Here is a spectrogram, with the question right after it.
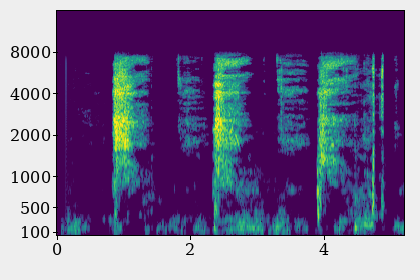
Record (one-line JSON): {"exhalation_length": "5.2 s", "exhalation_amplitude": 27332, "exhalation_signal_mean_std_ratio": 0.66, "survey_phase": "beta (2021-08-13 to 2022-03-07)", "age": "18-44", "gender": "Female", "wearing_mask": "No", "symptom_cough_any": true, "symptom_runny_or_blocked_nose": true, "symptom_onset": "4 days", "smoker_status": "Current smoker (11 or more cigarettes per day)", "respiratory_condition_asthma": false, "respiratory_condition_other": false, "recruitment_source": "Test and Trace", "submission_delay": "2 days", "covid_test_result": "Negative", "covid_test_method": "RT-qPCR"}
